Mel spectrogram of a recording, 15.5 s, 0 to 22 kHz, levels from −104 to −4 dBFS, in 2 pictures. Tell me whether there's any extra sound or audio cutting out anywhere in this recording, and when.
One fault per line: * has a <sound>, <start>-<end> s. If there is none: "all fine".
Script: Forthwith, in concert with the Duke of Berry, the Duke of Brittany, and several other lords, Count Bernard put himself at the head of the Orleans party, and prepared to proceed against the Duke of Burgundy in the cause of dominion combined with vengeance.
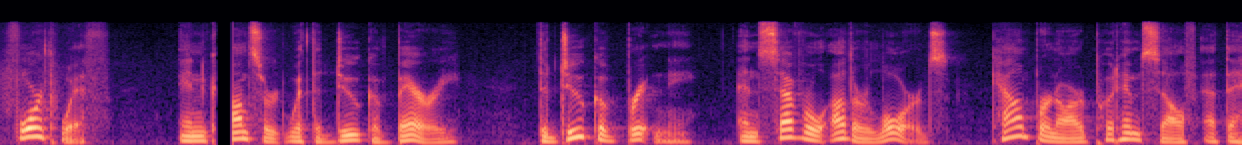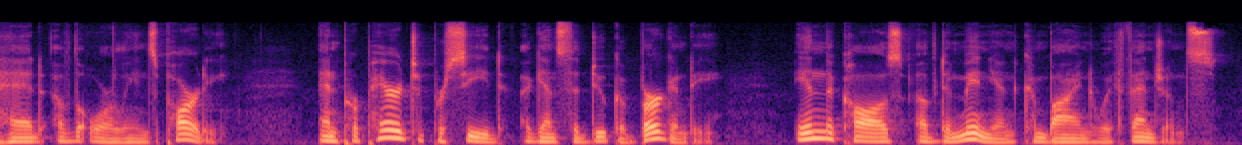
* has a dropout, 1.3-1.4 s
